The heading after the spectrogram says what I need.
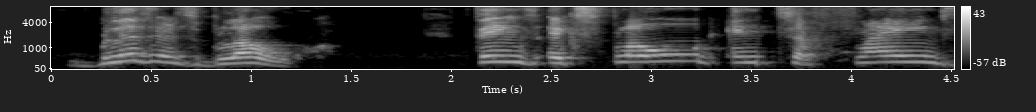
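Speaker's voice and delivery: slow, weighty prophetic delivery; slow spell-like intoning; dramatic proclamation. Acted. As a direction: pronounce each disaster like a prophet.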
